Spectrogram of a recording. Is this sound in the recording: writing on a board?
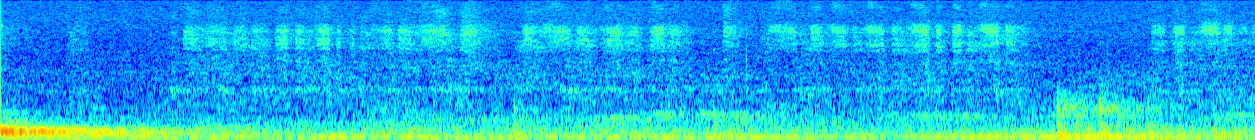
yes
